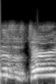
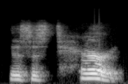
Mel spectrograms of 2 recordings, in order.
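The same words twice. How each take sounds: First: It is spoken quickly and briskly. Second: It is spoken slowly and calmly. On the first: The caller sounds like a pushy city slicker. The speaker calls it wrong. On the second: The caller matches a slower-talking listener. The speaker calls it right.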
